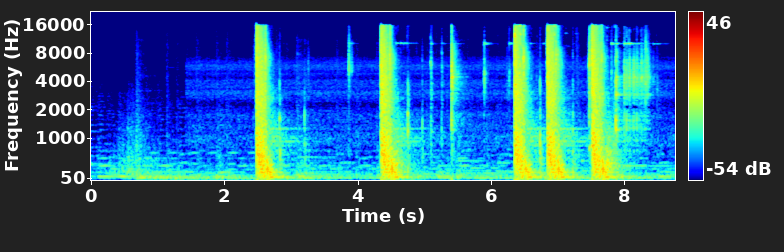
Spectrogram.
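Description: About six gunshots from a handgun, fired singly at an uneven pace, the first about two and a half seconds in and the last near the end.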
